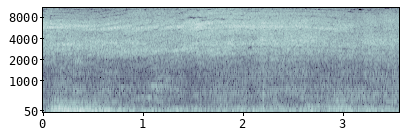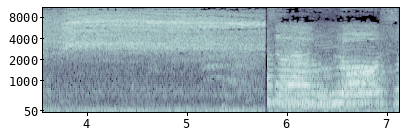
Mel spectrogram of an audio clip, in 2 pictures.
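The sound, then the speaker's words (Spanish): Howling wind of a snowstorm rushes as a loud, steady hiss that fills the whole clip, swelling and easing slightly in level. “Una tormenta de viento y nieve.”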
